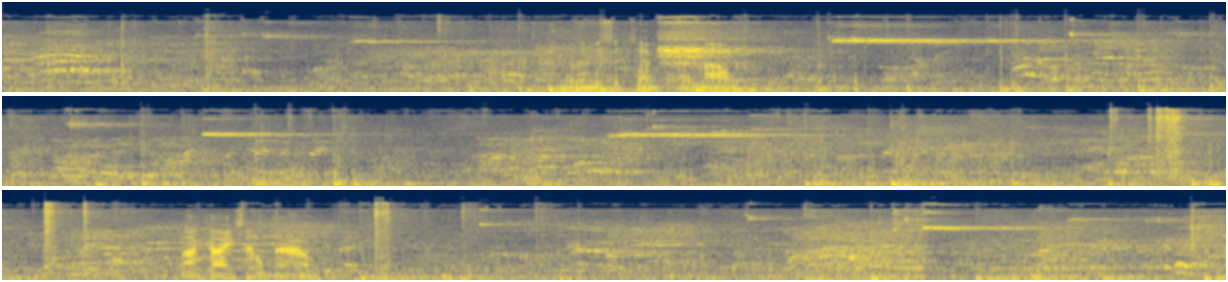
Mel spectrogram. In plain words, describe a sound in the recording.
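A crowd of spectators talks and cheers nearby.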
